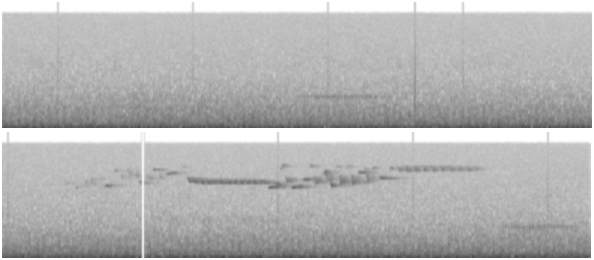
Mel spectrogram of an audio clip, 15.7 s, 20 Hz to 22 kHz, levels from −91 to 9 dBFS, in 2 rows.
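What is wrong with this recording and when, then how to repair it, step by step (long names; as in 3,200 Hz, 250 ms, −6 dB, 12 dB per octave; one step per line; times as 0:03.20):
mains buzz 60 Hz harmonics 12 −30 dBFS
scratch tick 33 1/3 rpm
0:05.51: click −13 dBFS
0:09.73–0:09.78: drop-out 46 ms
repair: click removal
hum removal 60 Hz, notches 12
repair the gap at 0:09.73, 46 ms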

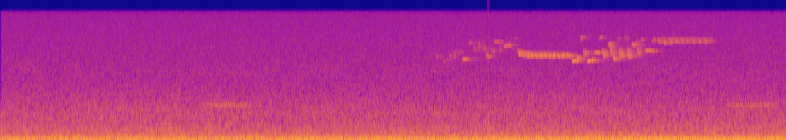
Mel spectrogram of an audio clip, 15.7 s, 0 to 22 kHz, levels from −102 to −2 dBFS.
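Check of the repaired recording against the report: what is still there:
0:05.51: click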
